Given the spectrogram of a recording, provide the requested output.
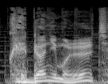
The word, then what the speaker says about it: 괴변: 이 전두환 씨를 비롯한 신군부는 광주 유혈 진압을 자위권 발동 차원이라고 강변해 왔는데 이것이 일고의 가치도 없는 개변. 아, 죄송합니다. 발음이 샜네요. 개변이 아니라 괴변임을 재확인하는 발표이기도 합니다.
